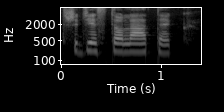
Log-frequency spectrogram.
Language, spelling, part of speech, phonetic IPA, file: Polish, trzydziestolatek, noun, [ˌṭʃɨd͡ʑɛstɔˈlatɛk], Pl-trzydziestolatek.ogg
